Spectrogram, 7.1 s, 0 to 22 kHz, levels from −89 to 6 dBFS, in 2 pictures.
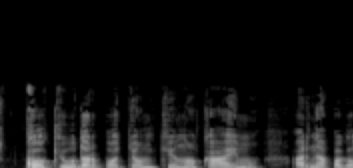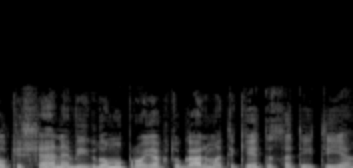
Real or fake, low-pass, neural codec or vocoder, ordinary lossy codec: real; 10.8 kHz; none; MP3, 48 kbps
